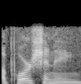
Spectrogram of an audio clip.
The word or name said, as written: apportioning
